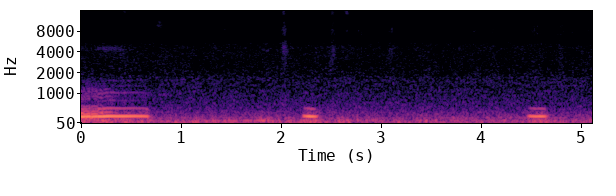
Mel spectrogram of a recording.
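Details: Russian Blue cat talking in its sleep: one longer low hum followed by two brief soft murmurs, separated by quiet breathing in a small room.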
